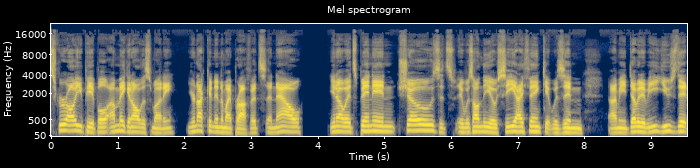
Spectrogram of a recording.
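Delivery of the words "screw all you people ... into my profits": plain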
